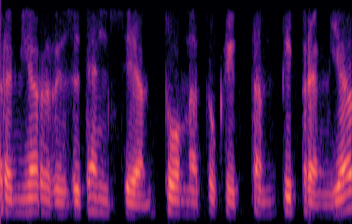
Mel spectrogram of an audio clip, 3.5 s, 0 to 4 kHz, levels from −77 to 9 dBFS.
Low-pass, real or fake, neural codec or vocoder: 3.6 kHz; real; none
